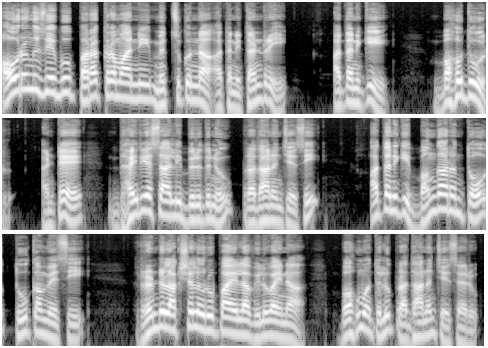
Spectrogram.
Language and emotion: Telugu, neutral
